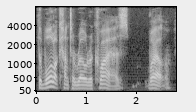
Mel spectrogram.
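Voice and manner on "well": ordinary delivery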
